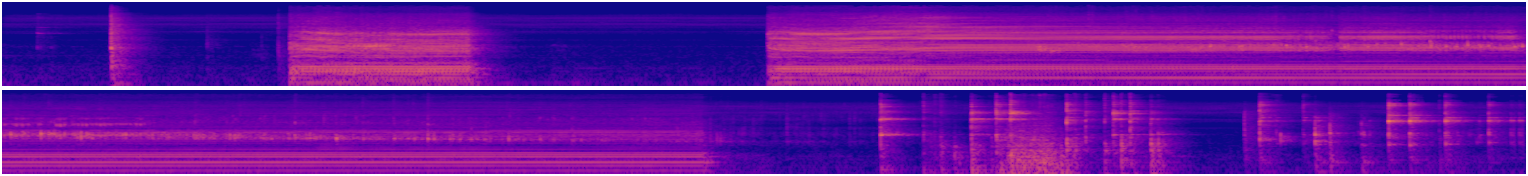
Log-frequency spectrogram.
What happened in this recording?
I pressed the 'on' button on my coffee machine, and it started the process. In the background, the coffee pouring into my mug was audible. Then when the machine finished, I took my mug and stirred the coffee with a spoon.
